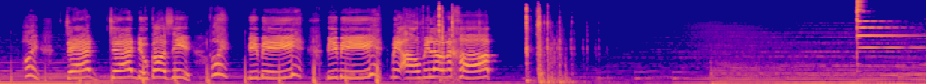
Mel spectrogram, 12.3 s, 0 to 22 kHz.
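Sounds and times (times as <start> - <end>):
speech: 0.4 - 6.6
dull thump: 7.0 - 8.1
sharp knocking thuds: 7.0 - 8.1
doorbell chiming: 11.4 - 12.3.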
